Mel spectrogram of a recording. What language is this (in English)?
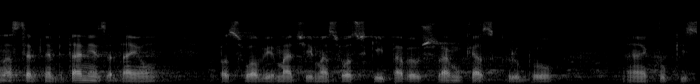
Polish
